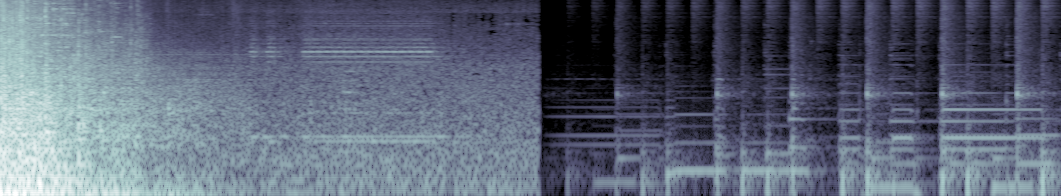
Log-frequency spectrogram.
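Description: A loud crash sound effect that hits suddenly and dies away over about two seconds. About halfway through, light music with short picked notes starts.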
